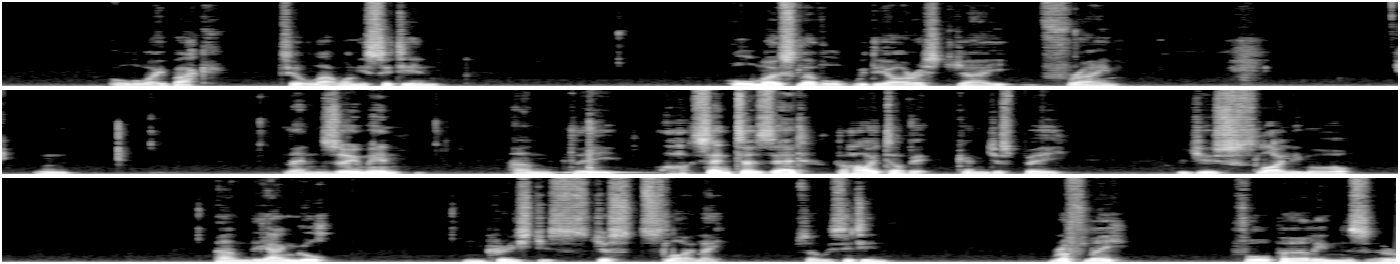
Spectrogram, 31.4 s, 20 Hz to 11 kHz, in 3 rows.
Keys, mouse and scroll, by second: 6.1-6.6 scroll up 3, 7.1-8.1 shift+middle drag, 8.5-9.3 scroll up 2, 11.6-12.4 shift+middle drag, 12.7-13.1 scroll up 3, 13.2-13.8 shift+middle drag, 14.0-14.3 scroll up 3, 17.3-22.4 drag, 24.3-27.4 drag, 27.6-29.0 scroll down 4, 29.0-29.8 scroll down 1.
